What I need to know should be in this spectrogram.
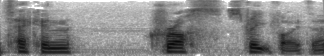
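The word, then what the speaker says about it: Tekken X Street Fighter: So Namco is making Tekken Cross Street Fighter. It's got an X rather than, but it's pronounced Cross.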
